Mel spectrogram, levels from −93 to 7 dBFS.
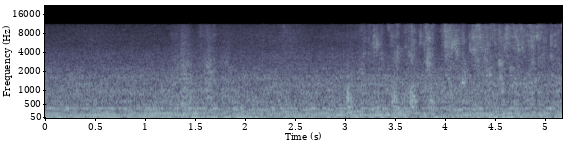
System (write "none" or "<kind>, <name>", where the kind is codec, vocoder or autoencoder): none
